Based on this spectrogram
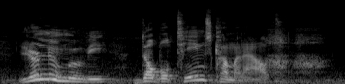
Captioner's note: none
